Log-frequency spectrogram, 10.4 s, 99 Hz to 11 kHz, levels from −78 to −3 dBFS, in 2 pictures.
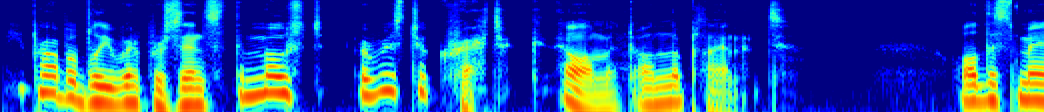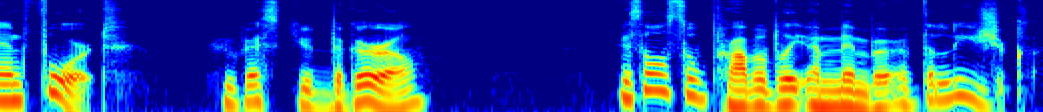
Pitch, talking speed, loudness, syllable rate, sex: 150 Hz, 155 wpm, -21 LUFS, 5.9 syllables/s, male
